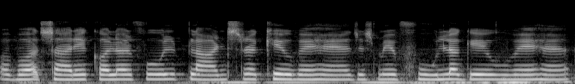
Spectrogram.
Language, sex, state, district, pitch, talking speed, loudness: Hindi, female, Bihar, Patna, 225 Hz, 135 wpm, -15 LUFS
